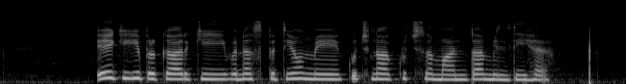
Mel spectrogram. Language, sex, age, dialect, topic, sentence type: Hindi, female, 46-50, Garhwali, agriculture, statement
